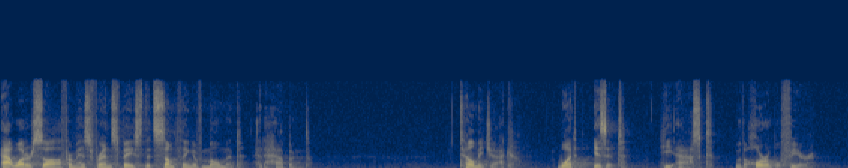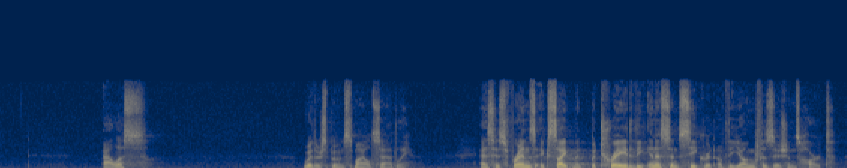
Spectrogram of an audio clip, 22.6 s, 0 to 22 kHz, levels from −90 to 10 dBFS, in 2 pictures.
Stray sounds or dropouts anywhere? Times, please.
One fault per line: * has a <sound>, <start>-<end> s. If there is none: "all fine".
all fine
